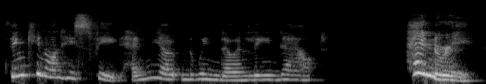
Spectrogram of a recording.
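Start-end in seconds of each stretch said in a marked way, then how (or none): 4.0-4.8 Missus Brown's voice, higher and louder, scolding; a wife forbidding her husband, raised and sharp; stern wife. A narrator's reading. Wife stopping husband from climbing out, alarmed scold. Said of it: "said Missus Brown".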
